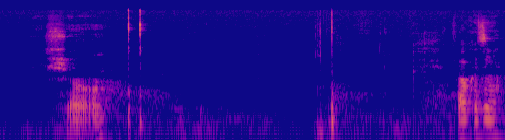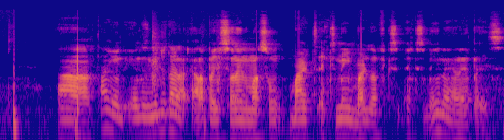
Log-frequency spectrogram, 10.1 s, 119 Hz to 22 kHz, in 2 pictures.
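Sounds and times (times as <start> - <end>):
sharp clicks: 1.2 - 1.6.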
